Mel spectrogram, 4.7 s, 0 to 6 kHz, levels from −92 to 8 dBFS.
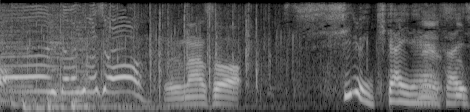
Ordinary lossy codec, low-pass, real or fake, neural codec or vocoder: none; 5.4 kHz; real; none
